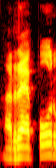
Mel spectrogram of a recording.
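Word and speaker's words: rapport: इसको क्या पढ़िएगा? रैपोर पढ़ना है।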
